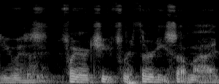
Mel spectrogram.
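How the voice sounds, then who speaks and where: Dark, mellow tone with vocal fry, in an American accent. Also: man. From US Midwest, Chicago suburbs, Illinois. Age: 70s. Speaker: retired city manager. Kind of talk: oral history interview. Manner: halting, many repeated words and fillers.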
